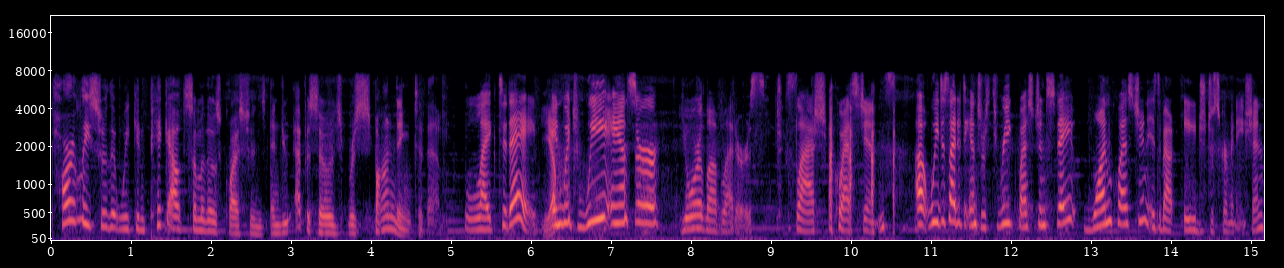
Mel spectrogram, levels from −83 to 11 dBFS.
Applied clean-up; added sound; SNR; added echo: neural separator model SepFormer DNS4.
